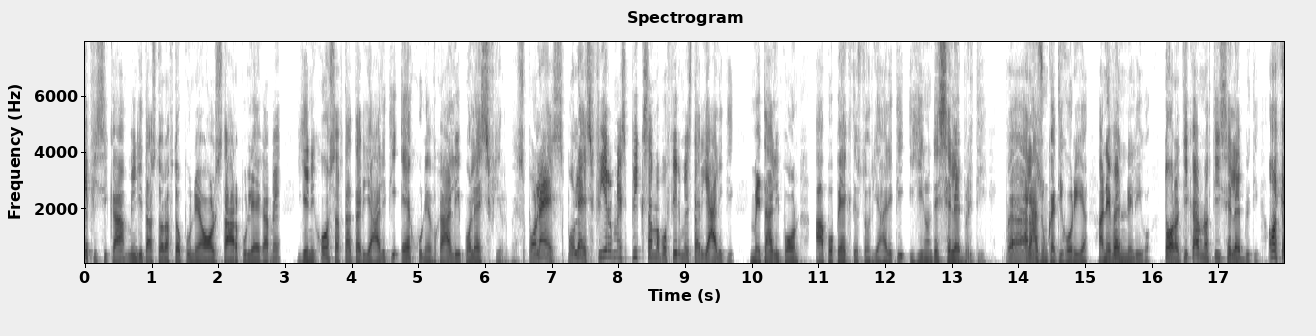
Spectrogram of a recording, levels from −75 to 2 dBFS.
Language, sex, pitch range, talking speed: Greek, male, 130-190 Hz, 155 wpm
